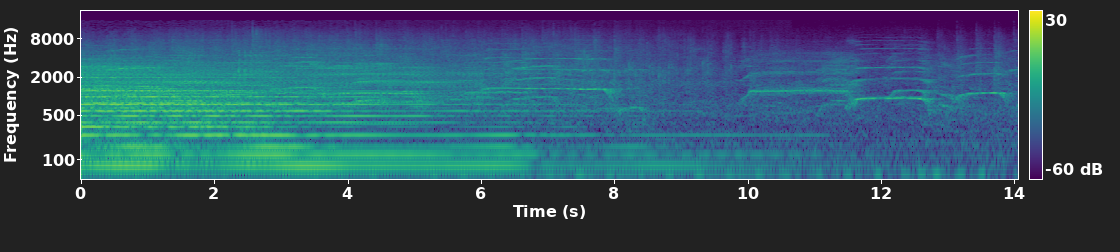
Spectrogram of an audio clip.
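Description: A rock band's held closing chord ringing out and slowly fading over about seven seconds, followed by quieter short high gliding tones.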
